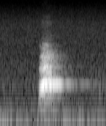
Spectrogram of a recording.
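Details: One short, loud dog bark with a lingering tonal tail, over faint low background noise.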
